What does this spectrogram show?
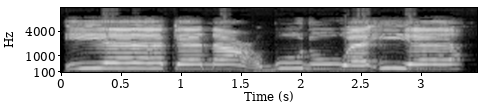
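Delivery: "iyyaka" high and drawn out, y not pressed; mistaken recitation. Shown as a demonstration. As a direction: chant "iyyaka" with a light single y. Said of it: "Ah, bukan iyyaka". (baca "iyyaka" salah, sabdu tidak ditekan)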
